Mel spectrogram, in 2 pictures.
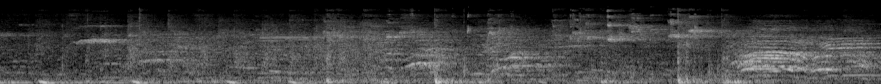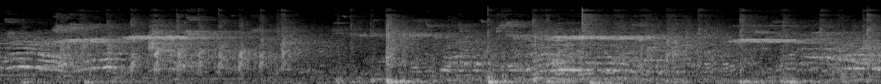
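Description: Young women and men shout and call out to each other in an echoing hall.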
